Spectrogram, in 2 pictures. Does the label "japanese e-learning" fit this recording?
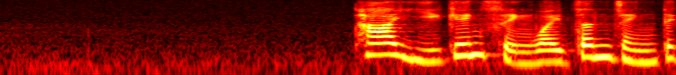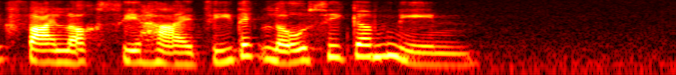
No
